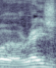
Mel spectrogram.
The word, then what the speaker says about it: Rage: dans mon retour sur rage de Stephen King que que je prononce à l'américaine he parce que c'est rage moi ça m'évoque une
